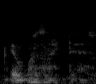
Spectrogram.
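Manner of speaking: breathy hushed whisper showing the look. Shown as a demonstration. Comic showing the audience dad's look in a whisper. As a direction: whisper it like a chill. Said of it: "he gave me this look like this here".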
